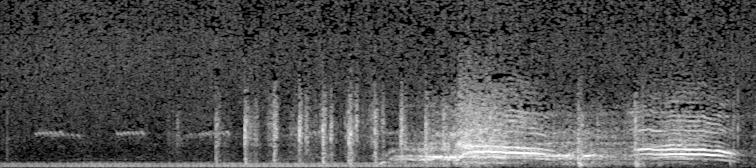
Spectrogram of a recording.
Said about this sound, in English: Listen. It's a car. It's got to be the one I think it is.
